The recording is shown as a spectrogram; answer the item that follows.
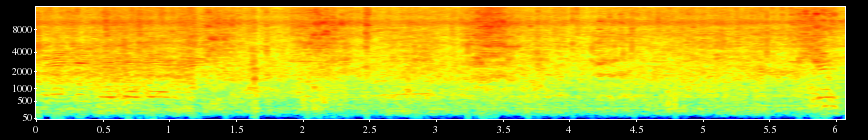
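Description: Radio-controlled monster trucks driving through wet mud, their motors running and tyres working in the muck, under a steady hiss of rain.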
